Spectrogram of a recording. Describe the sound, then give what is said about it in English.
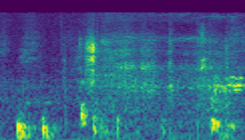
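Soft papery rustles and crinkles as thin, floppy sheets of drawing paper are shifted and handled, a few brief scraping bursts with quiet gaps between them. “Later pages were drawn on kind of floppy paper like this.”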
